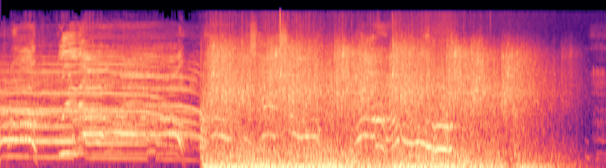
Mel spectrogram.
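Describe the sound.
A spaceship explosion effect for a spaceship destroyed by enemy fire: warbling electronic tones suddenly give way to a loud, broad blast that holds as a dense roaring rumble with scattered higher tones, then fades toward the end.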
